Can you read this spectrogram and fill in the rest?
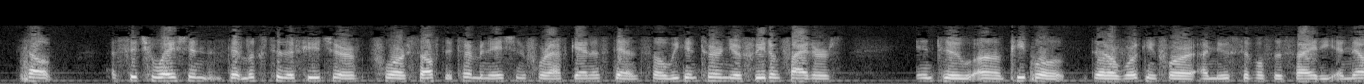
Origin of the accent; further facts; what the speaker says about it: United States; First of all, I really wanted to express my condolences as an American for that situation that's going on over there.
